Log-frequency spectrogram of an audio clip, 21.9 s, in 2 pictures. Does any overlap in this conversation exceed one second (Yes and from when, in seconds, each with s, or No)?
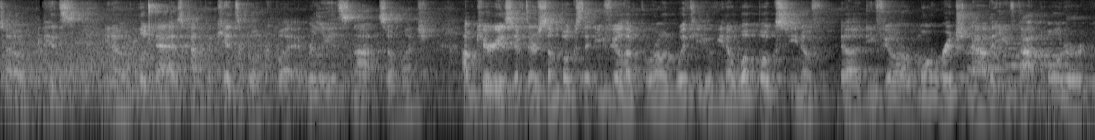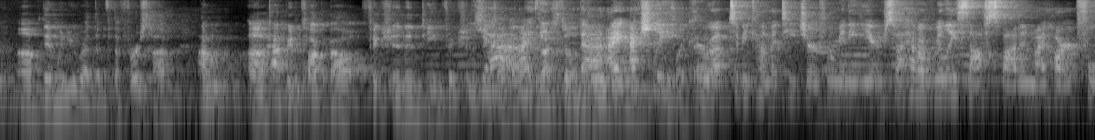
Yes, from 15.6 s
